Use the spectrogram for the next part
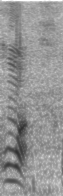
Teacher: ক খ গ ঘ ঙ, এই যে উমা, একটা সাথে হালকা থাকছে, সাথে হচ্ছে ম, উমা, এইভাবে উচ্চারণ করছে। মটাও পুরো উচ্চারণ করছি না, উটাও পুরো উচ্চারণ করছি না, দুটোই ভেতরে উচ্চারণ করছি নাকের সাথে, ওই জন্য হয়ে গেল উমা।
